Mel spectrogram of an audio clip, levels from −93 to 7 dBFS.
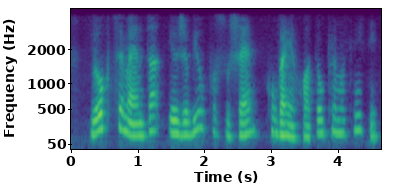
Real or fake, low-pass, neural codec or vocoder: fake; 3.6 kHz; codec, 24 kHz, 0.5 kbps, DualCodec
